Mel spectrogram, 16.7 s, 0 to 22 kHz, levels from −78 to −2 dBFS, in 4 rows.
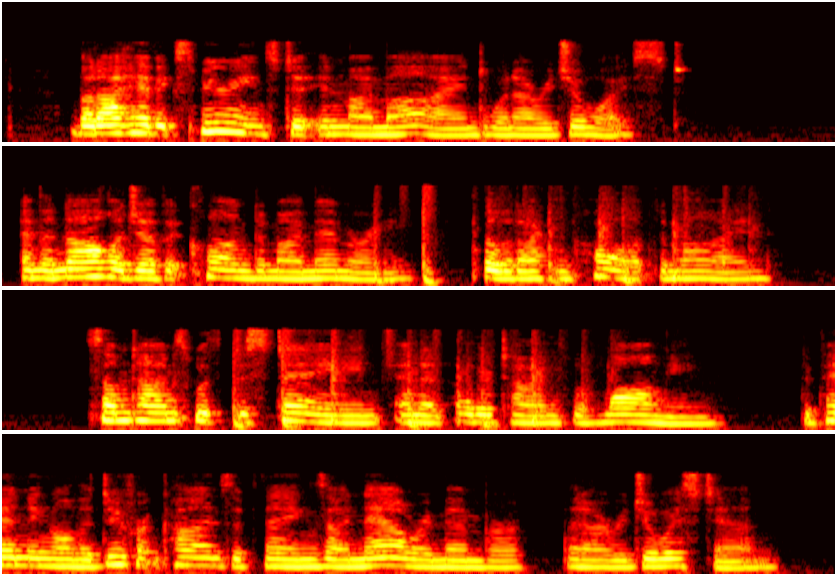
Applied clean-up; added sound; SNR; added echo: neural mask model RNNoise.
